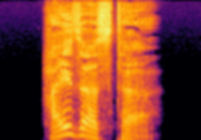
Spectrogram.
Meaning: inflection of heiser: 1. strong/mixed nominative masculine singular superlative degree 2. strong genitive/dative feminine singular superlative degree 3. strong genitive plural superlative degree
- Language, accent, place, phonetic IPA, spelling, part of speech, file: German, Germany, Berlin, [ˈhaɪ̯zɐstɐ], heiserster, adjective, De-heiserster.ogg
